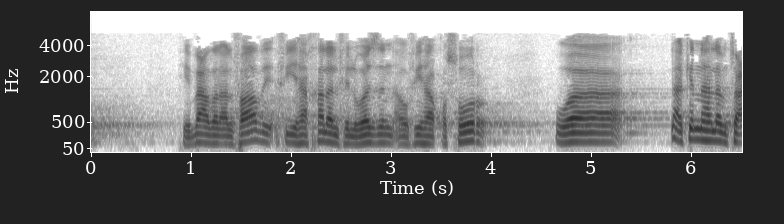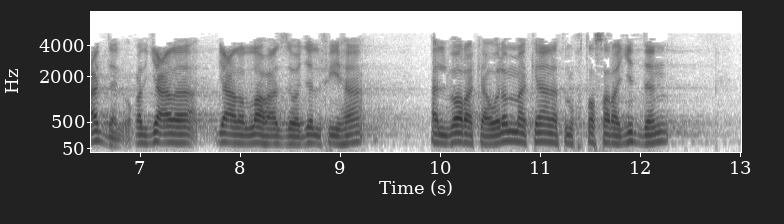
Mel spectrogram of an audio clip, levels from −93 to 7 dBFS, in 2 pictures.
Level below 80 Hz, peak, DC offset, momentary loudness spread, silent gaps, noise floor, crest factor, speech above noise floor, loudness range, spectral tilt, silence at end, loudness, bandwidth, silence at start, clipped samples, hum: -58 dBFS; -2 dBFS; under 0.1%; 8 LU; none; -50 dBFS; 18 dB; 30 dB; 2 LU; -11.5 dB/octave; 0.55 s; -21 LUFS; 5.4 kHz; 0 s; under 0.1%; none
